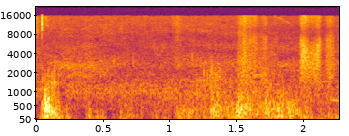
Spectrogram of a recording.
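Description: Wind buffeting a phone's microphone in a low rumble, with a short handling bump just after the start as the phone is turned around in the hand.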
